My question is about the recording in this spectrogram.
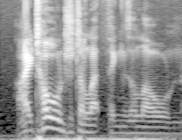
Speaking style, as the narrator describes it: growled Cap'n Bill

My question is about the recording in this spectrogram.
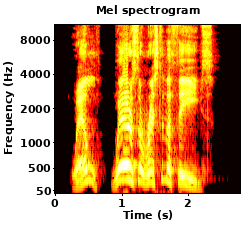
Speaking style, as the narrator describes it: he cried out, glaring fiercely

